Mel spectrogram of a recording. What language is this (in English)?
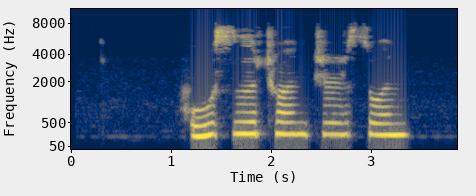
Chinese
